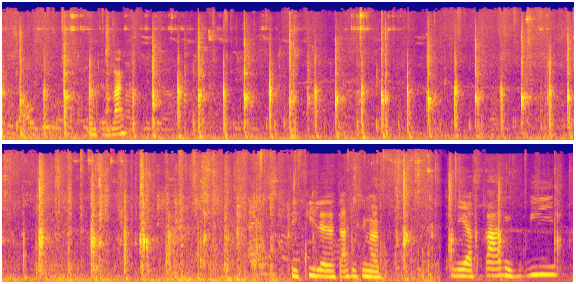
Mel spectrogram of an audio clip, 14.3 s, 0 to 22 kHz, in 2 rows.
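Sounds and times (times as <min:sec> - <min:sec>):
horse hooves clip-clopping on a hard surface: 0:00.0 - 0:14.2
speech: 0:01.4 - 0:01.9, 0:10.8 - 0:12.1, 0:12.8 - 0:14.2.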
